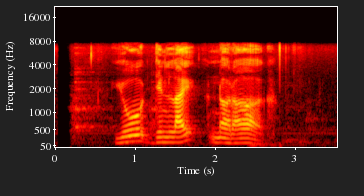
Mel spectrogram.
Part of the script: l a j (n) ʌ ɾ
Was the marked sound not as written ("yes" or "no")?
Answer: no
